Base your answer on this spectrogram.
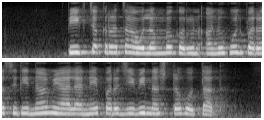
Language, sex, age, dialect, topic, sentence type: Marathi, male, 25-30, Standard Marathi, agriculture, statement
